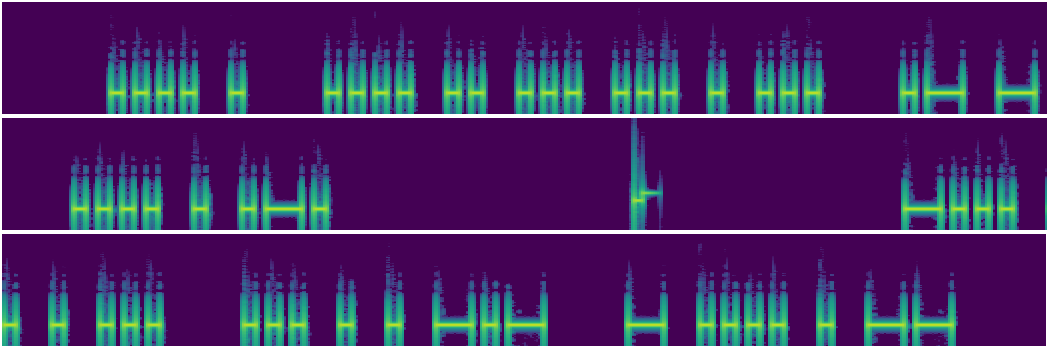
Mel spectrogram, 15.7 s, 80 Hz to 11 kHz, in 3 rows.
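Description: A steady, mid-pitched Morse code tone keys out a brisk run of dots and dashes at 20 words per minute in clipped groups, pauses briefly for a few seconds, then resumes its rapid rhythmic sending. No one speaks.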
